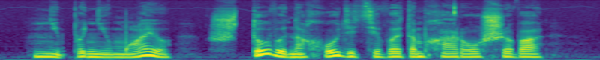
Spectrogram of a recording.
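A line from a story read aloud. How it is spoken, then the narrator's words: Grumble. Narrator (Russian): пробурчала я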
